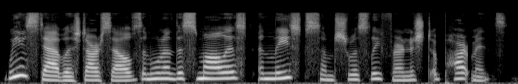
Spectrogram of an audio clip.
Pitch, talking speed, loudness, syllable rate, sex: 240 Hz, 150 wpm, -16 LUFS, 5.2 syllables/s, female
